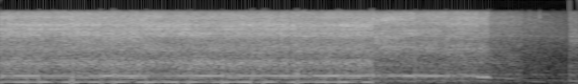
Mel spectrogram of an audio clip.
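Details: Random orbital sander on wood, held with the hand on top after a rear-finger grip; this reduced the wobble. Sander hums at a steady, even pitch with no rocking or jumping, then winds down smoothly; normal running.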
